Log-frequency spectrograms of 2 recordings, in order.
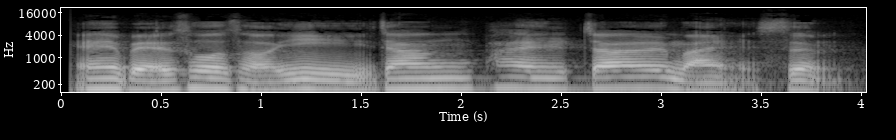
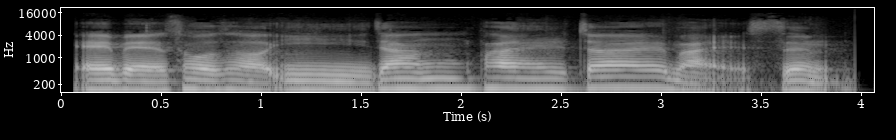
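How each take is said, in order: No difference in how they are said.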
